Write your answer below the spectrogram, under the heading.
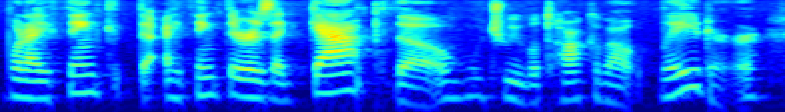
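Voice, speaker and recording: A woman guest on a podcast with a slightly low voice. She explains her ideas with animated, casual energy and scatters filler words through her talk. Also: a little fast. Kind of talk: conversational interview.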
